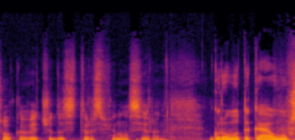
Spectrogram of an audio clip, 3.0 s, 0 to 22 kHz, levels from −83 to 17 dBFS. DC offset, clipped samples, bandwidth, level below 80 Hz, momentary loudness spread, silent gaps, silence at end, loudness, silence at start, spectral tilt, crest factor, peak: under 0.1%; under 0.1%; 15 kHz; -36 dBFS; 13 LU; none; 0 s; -12 LUFS; 0 s; -4 dB/octave; 12 dB; 0 dBFS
